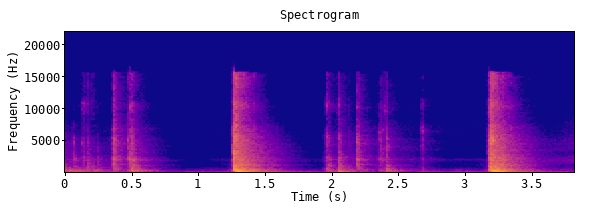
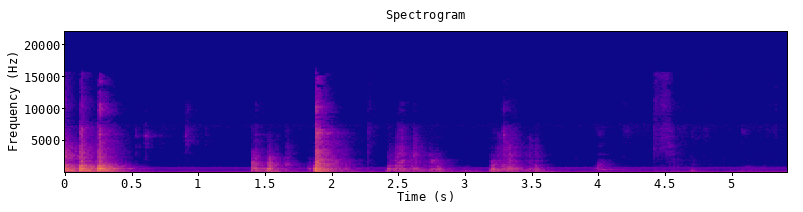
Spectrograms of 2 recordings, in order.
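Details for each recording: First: 1979 Lincoln collector series door after replacing the striker bolt with a NAPA part: two solid shuts, each with light latch clicks and a clean single catch; latch engaging properly. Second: 1979 Lincoln collector series door with new striker bolt: three hard, heavy slams; the latch catches only with force because the new bushing is still tight, expected to wear in.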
